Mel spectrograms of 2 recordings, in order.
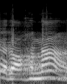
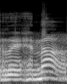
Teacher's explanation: ह के पहले आने वाला अ को हम लोग क्या करते हैं, ए की तरह उच्चारण करते हैं।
